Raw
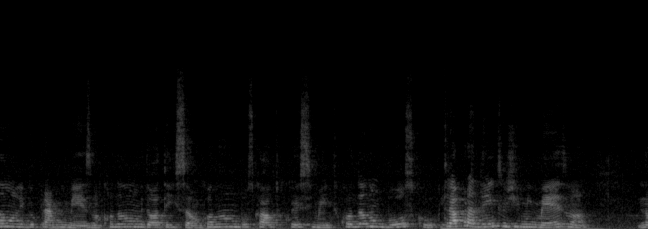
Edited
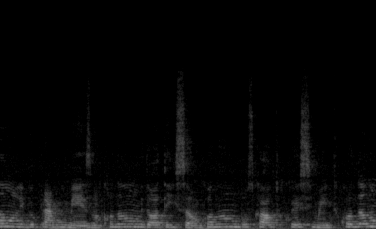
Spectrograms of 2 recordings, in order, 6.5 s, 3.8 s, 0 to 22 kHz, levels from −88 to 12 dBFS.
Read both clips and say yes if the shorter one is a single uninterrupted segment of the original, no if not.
yes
